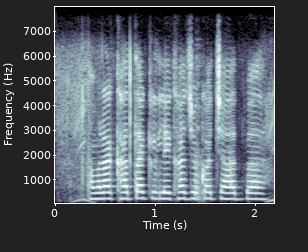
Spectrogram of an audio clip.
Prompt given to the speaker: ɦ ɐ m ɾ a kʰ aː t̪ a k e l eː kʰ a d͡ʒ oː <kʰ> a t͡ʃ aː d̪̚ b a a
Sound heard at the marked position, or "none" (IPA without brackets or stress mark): k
